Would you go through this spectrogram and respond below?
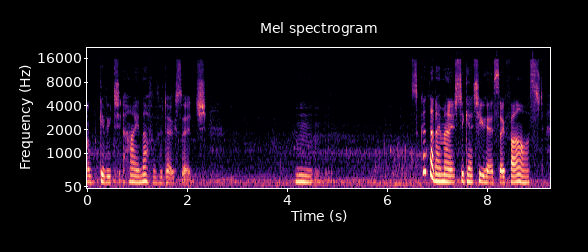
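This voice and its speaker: A woman's voice: mid-range voice, darkish tone, slight background noise. A woman voicing an eccentric female mad scientist in an ASMR roleplay, gleefully menacing and doting, with a theatrical, musing, teasing delivery. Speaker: streamer performing a character roleplay. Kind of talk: live ASMR character roleplay, improvised replies to listeners.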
